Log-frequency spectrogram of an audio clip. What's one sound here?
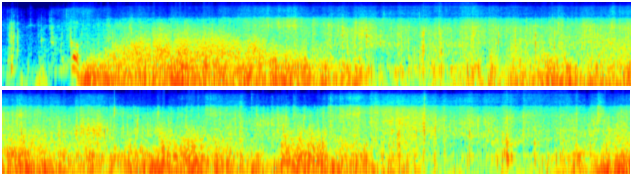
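Bicycle tyres roll and crunch over dry leaves and dirt.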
